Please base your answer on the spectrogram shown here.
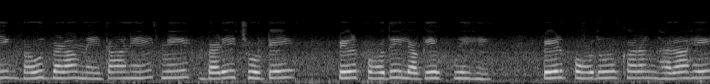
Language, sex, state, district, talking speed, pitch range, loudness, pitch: Hindi, female, Maharashtra, Sindhudurg, 135 wpm, 285-305 Hz, -21 LUFS, 295 Hz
